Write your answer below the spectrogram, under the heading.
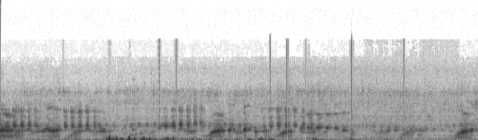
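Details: By a pond at night, several frogs give rough, rapid croaks with slurred, dropping notes, overlapping in a busy chorus with low thumping sounds underneath.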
